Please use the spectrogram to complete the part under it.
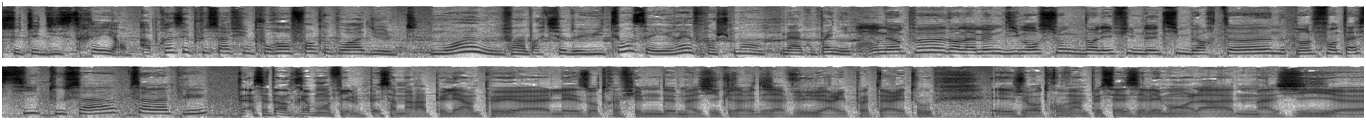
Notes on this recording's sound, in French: Enregistré au Hurling pub ( 8 Rue Descartes, 75005 Paris ), le samedi 29 Septembre 2018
